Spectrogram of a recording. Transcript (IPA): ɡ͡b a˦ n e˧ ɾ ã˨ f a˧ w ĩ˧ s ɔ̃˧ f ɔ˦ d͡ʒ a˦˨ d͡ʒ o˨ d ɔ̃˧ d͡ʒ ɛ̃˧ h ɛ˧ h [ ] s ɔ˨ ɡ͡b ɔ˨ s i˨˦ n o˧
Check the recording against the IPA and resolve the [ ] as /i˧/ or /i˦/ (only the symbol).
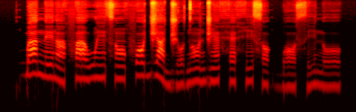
i˧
